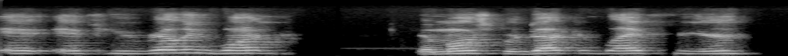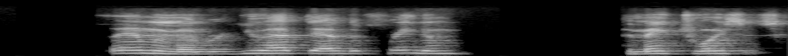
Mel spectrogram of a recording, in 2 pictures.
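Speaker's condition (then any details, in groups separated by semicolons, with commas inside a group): Quadriplegic cerebral palsy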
